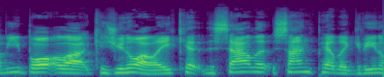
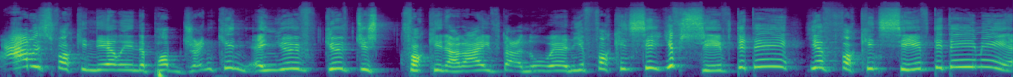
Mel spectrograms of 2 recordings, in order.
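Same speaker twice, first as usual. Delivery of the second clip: high, loud gushing mate; overjoyed thanks to a friend; excited gushing thanks; 9 semitones higher, 4 dB louder than usual. Retold or imitated. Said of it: "And I was like".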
